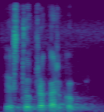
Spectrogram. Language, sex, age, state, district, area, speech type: Nepali, male, 45-60, West Bengal, Darjeeling, rural, spontaneous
